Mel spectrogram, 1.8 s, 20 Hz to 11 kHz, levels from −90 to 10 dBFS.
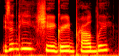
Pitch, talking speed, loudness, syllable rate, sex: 260 Hz, 170 wpm, -14 LUFS, 4.3 syllables/s, female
